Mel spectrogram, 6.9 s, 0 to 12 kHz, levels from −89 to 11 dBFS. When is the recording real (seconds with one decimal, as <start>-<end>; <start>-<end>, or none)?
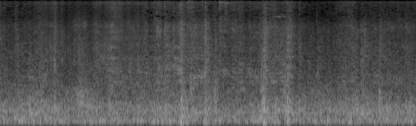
0.0-0.6; 2.4-6.9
